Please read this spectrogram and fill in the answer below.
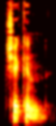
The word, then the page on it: chicken: British English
